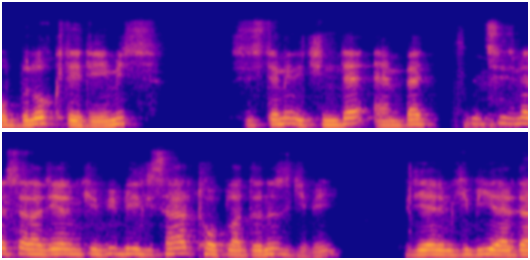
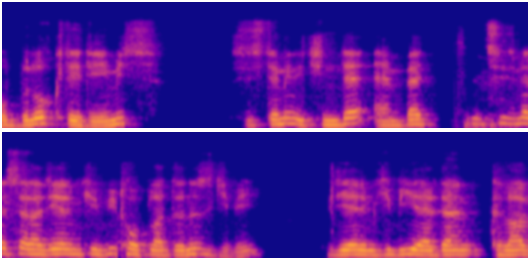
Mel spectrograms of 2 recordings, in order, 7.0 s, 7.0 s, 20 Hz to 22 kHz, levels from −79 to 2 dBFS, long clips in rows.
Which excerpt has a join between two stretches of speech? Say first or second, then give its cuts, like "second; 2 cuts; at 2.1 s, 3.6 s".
second; 1 cut; at 4.3 s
